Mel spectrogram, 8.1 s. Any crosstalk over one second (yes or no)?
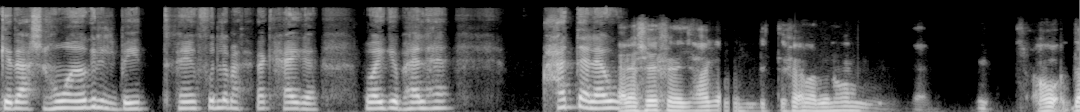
no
